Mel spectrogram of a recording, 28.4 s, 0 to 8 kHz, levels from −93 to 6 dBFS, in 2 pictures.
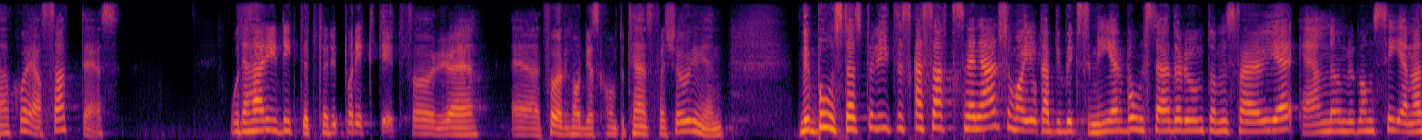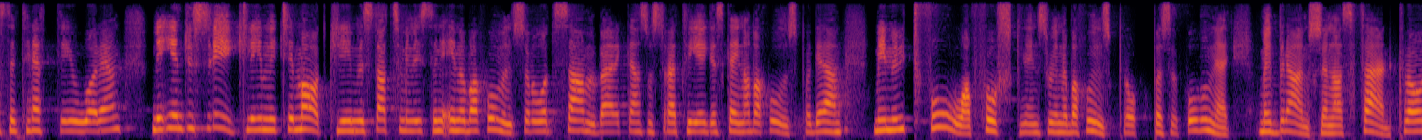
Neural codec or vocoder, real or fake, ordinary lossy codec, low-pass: codec, 16 kHz, 0.5 kbps, X-Codec, HuBERT features, trained on general audio; fake; none; 7.2 kHz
